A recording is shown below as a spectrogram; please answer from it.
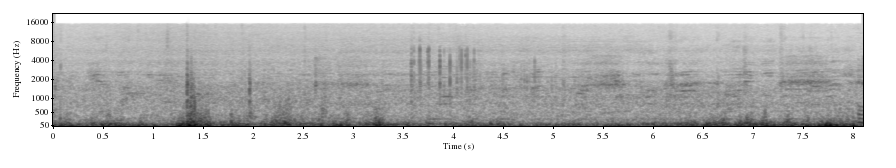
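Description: Wind rumbling on a handheld camera's microphone while walking outdoors, with scattered low knocks of footsteps and handling. There is a single louder thump about a second and a half in.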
